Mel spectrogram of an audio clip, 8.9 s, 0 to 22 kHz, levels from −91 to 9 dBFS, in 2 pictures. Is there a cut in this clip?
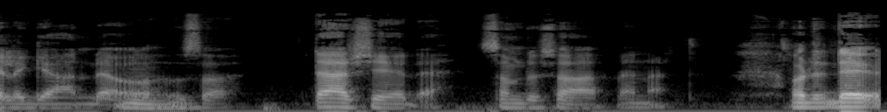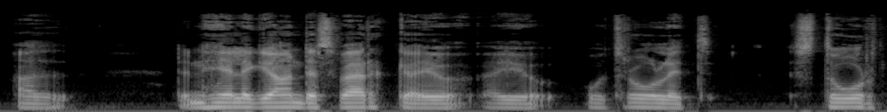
yes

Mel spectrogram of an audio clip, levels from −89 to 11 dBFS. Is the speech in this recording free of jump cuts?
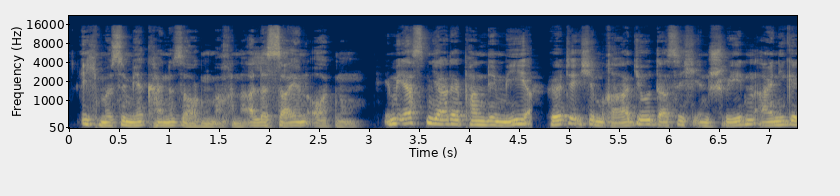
no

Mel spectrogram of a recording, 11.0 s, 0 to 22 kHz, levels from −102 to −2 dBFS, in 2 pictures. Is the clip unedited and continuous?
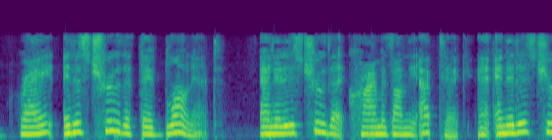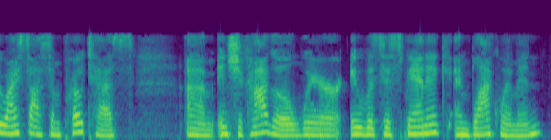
yes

